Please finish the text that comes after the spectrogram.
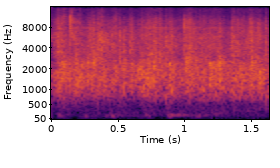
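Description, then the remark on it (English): An audience applauds, a dense, steady patter of many hands clapping at once, fairly loud and even throughout with no voices over it. “Highly encourage rounds of applause if you really vibe with something that the speakers have said.”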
